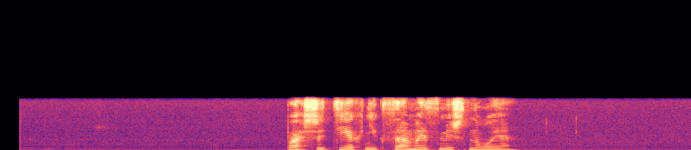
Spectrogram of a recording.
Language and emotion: Russian, positive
